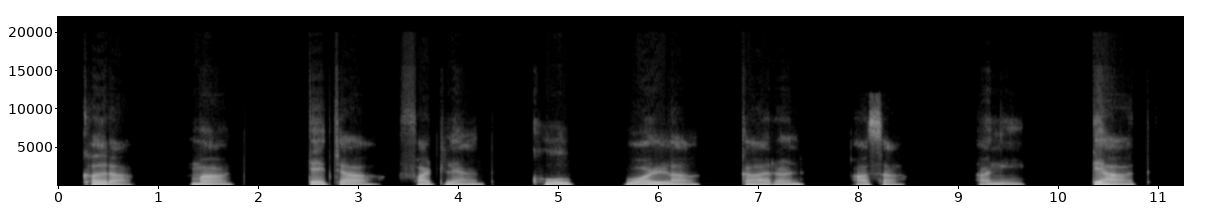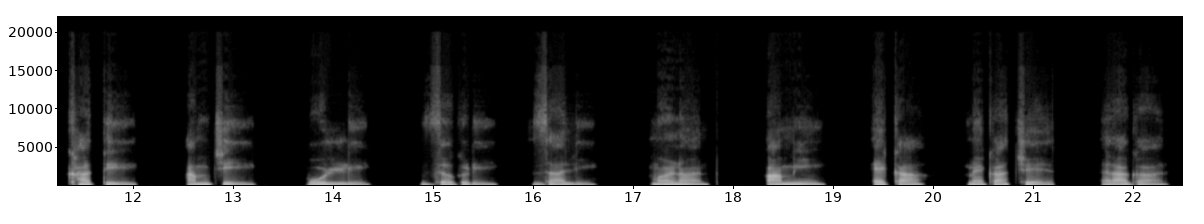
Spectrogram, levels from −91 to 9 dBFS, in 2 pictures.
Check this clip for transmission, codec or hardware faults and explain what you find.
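Transmission faults show up in four places, all from packet loss. Three stretches were rebuilt from error correction and one short gap was concealed.

Lost packets rebuilt from error correction appear at 0.59–0.73 s, 6.03–6.13 s and 19.71–19.77 s, lasting about 80, 60 and 40 ms. Each loss was covered by the low-bitrate backup copy carried in the following packet, so there's no gap, but the speech turns rougher and grainier there.

Short concealed packet loss happens right after the first patch, at 0.75–0.79 s, where about 20 ms never arrived. The decoder stretched the preceding sound to fill the hole and blended back in, which comes across as a quick smear or wobble.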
